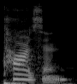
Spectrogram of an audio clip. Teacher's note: Tarzan in English has 2 syllables, and the stress is given to the first syllable. So there's this strong, weak, long, short, up and down rhythm, Tarzan. · the first syllable, tar, is longer and higher in pitch than the second syllable, zan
